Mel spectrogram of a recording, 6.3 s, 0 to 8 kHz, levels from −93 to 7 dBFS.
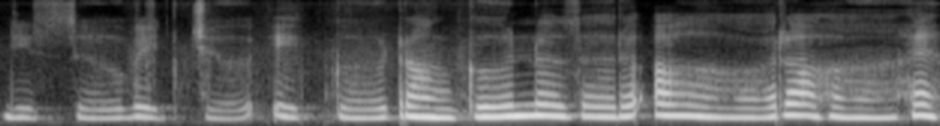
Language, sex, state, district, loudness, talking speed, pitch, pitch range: Punjabi, female, Punjab, Kapurthala, -14 LUFS, 75 wpm, 230 Hz, 215-245 Hz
